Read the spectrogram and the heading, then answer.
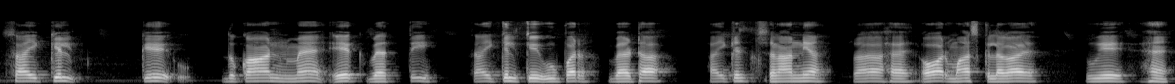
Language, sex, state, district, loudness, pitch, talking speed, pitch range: Hindi, male, Bihar, Saran, -17 LUFS, 145 Hz, 95 wpm, 140-150 Hz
